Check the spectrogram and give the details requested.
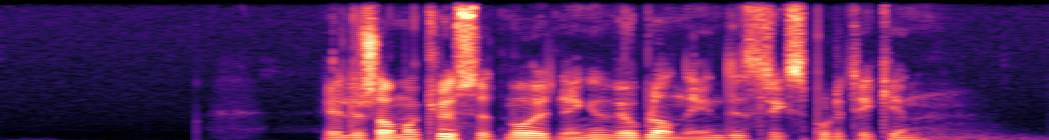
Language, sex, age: Norwegian, male, 39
